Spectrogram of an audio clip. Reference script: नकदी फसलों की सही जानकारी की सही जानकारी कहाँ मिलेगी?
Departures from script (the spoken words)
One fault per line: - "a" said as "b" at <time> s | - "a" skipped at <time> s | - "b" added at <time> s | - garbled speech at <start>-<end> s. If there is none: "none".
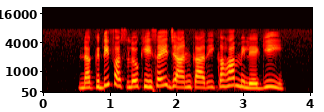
- "की सही जानकारी" skipped at 2.6 s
